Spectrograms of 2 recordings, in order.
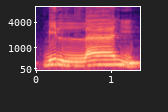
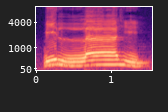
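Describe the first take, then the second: No difference in how they are said.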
